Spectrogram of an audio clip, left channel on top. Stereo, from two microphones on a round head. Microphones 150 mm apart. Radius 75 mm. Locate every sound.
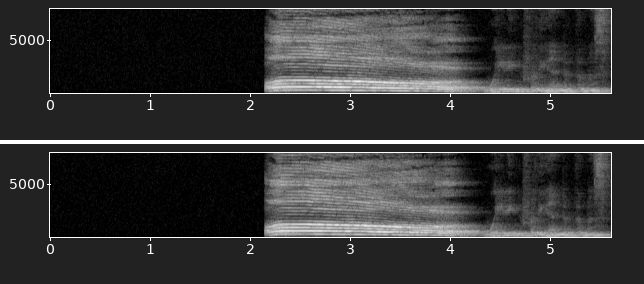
2.1 s a shout: 20° right (ahead or behind), 1.0 m; by 4.2 s 75° right (ahead or behind), 1.1 m
4.3 s a woman speaking: 40° right (ahead or behind), 0.8 m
